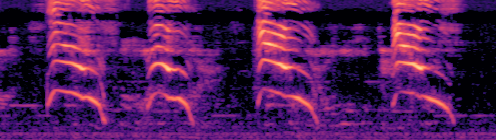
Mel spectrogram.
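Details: Newly adopted rescued kitten, perhaps hungry, meows four times in quick succession, each call a clear, high, bending cry rising then dropping away, spaced a little over a second apart over a low steady background hum.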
